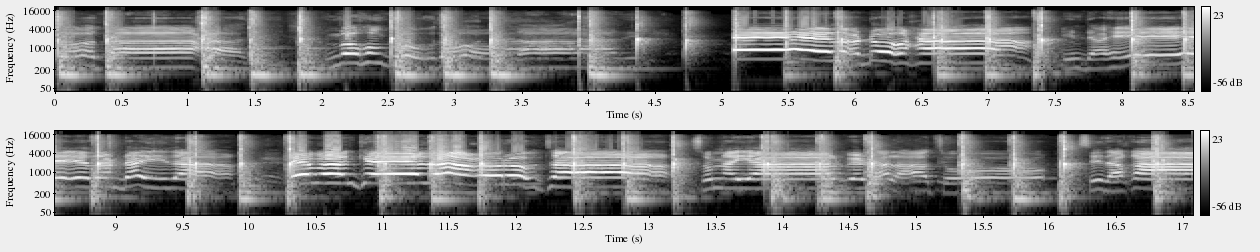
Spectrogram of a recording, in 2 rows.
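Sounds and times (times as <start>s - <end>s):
hand clapping: 0.0s - 17.0s
women singing: 0.0s - 17.0s.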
